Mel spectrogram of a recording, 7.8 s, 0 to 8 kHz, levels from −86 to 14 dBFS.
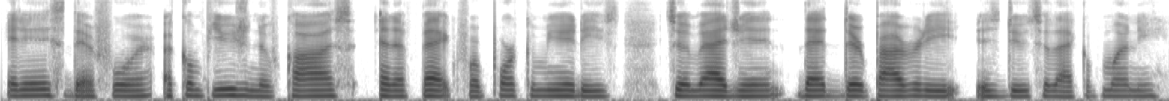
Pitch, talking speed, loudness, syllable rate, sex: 165 Hz, 175 wpm, -19 LUFS, 5.5 syllables/s, female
